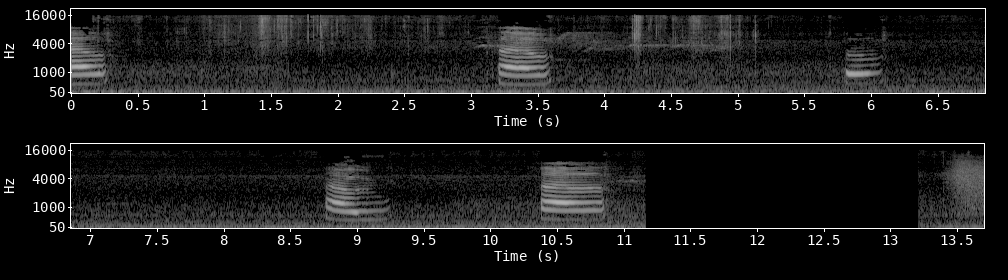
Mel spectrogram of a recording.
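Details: Black stray cat, expressive and dog-like, crying at feeding time; five harmonic meows, short and downward-curving, spaced two to three seconds apart over low background hum, then a brief silence.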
